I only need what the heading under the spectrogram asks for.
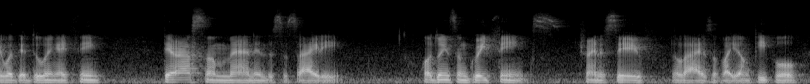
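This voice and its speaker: A man hosting an interview show, speaking hesitantly with many pauses and fillers. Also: deep voice, gravelly, slight background noise. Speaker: show host.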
